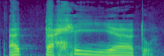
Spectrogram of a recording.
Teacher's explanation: بسم الله الرحمن تسبيح فور سجدة سبحان ح سبحان ربي الراف الموت ربي سبحان ربي الأعلى عين from mid of the throat أعلى سبحان ربي الأعلى بسم الله الرحمن الرحيم تشهد part 1 التحيات ح comes from mid of the throat التحيات and يا has the شدة so you make it double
